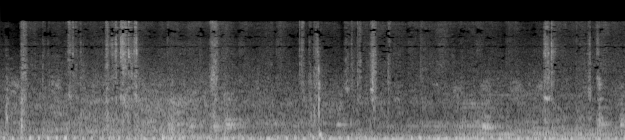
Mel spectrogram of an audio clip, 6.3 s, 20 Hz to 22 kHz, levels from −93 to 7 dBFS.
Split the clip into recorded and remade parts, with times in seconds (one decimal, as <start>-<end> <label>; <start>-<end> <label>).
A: 0.0-4.0 recorded; 4.0-4.6 remade; 4.6-6.3 recorded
